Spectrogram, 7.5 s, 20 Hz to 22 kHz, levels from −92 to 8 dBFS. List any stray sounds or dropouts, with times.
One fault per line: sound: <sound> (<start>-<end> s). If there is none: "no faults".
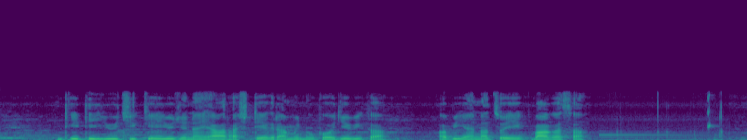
sound: squeak (6.0-7.2 s)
